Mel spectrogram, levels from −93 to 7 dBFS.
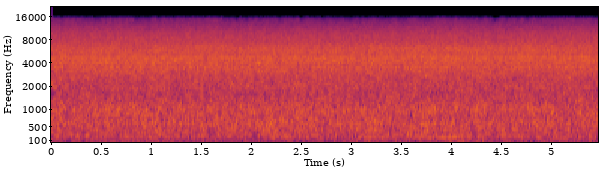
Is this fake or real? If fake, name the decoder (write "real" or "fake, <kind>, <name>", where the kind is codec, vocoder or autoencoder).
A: real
